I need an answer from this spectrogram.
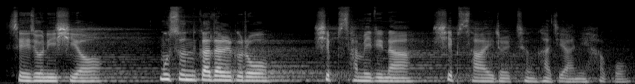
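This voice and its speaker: A man's voice: fairly high pitch, measured pace, close to an everyday voice. A devoted young monk disciple, read by a man, pleading in a reverent, formal tone. His voice rings out with a long hall reverb.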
